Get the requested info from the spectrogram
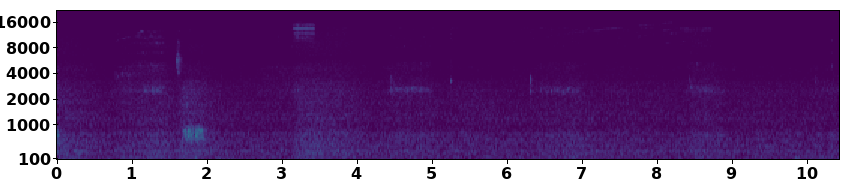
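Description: Near silence: room tone with a few faint, brief mouth and glass sounds of someone sipping whisky, the clearest one about three seconds in.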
